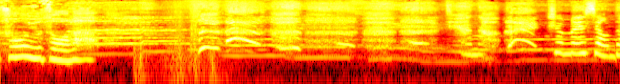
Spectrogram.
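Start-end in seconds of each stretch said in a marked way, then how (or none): 0.0-4.8 crying out with relief; the danger has passed and she breaks down; relieved sobbing. Acted. Relief after impostor leaves. (松了口气后哭出声)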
